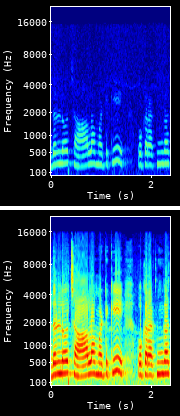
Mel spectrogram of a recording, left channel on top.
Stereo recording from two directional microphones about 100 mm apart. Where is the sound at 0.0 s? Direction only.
15° right (ahead or behind).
